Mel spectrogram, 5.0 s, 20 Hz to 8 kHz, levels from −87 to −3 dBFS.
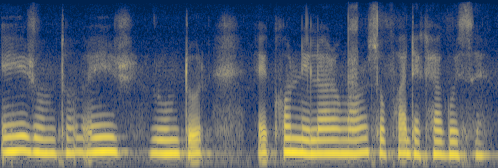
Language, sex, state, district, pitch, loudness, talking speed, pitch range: Assamese, female, Assam, Sonitpur, 200 Hz, -13 LUFS, 120 wpm, 190-210 Hz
